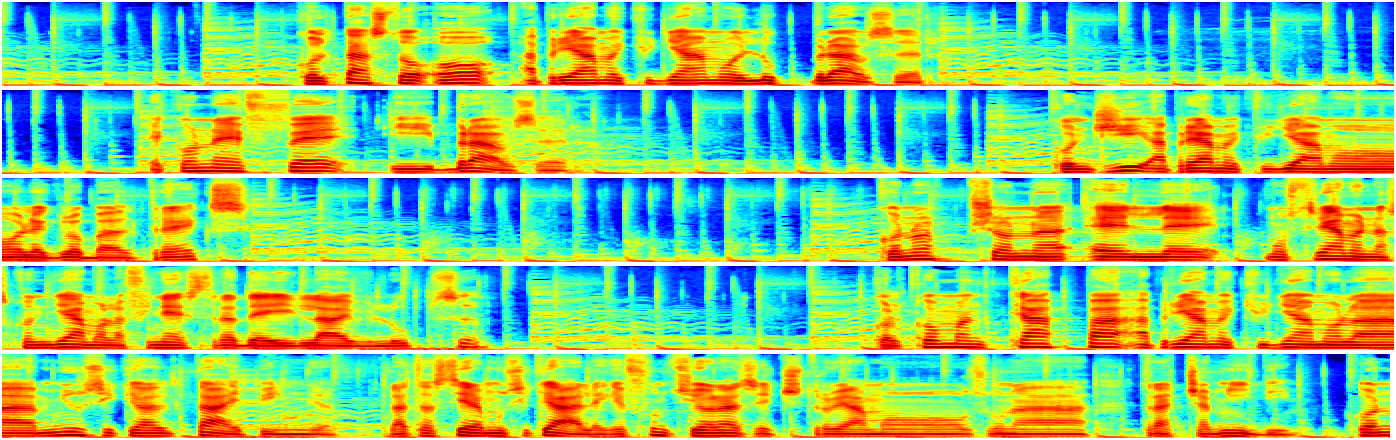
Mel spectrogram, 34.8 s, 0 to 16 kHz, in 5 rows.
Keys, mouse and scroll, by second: 4.6 o, 7.6 o, 9.3 f, 11.8 f, 15.1 g, 17.9 g, 23.5 alt+l, 28.9 super+k.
